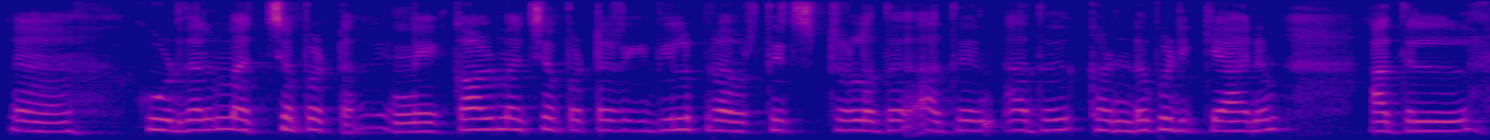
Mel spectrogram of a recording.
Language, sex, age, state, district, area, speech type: Malayalam, female, 30-45, Kerala, Ernakulam, rural, spontaneous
